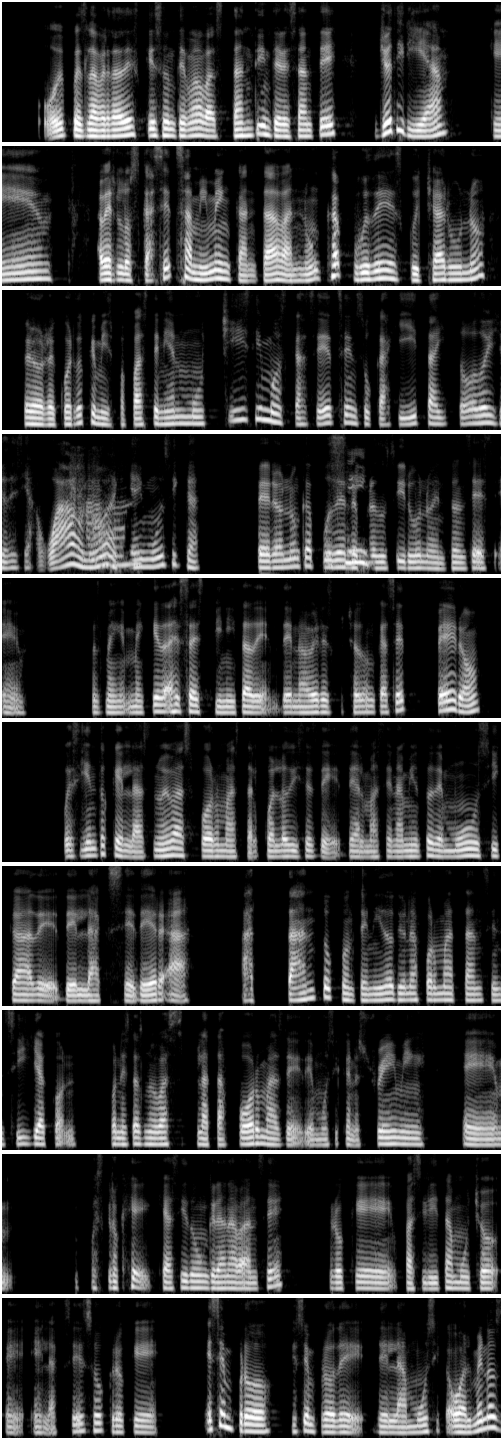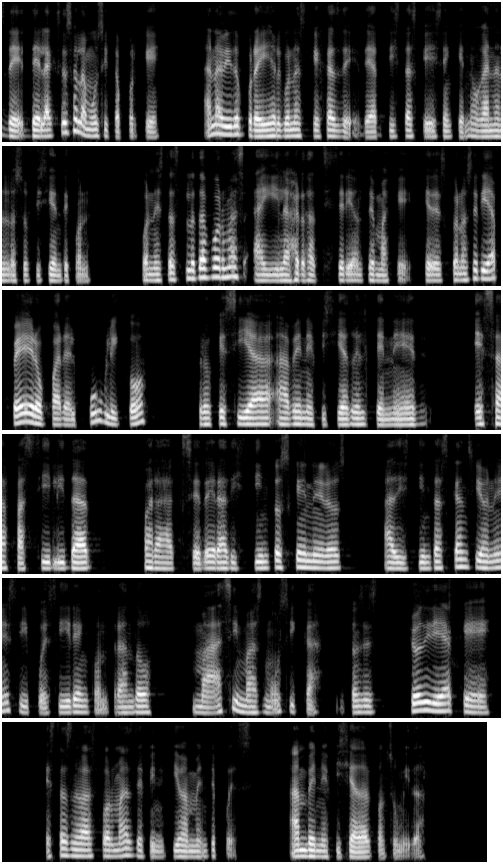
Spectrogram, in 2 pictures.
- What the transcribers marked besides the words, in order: giggle; stressed: "muchísimos"; stressed: "tanto"; giggle
- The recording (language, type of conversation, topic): Spanish, podcast, ¿Qué canción te conecta con tu cultura?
